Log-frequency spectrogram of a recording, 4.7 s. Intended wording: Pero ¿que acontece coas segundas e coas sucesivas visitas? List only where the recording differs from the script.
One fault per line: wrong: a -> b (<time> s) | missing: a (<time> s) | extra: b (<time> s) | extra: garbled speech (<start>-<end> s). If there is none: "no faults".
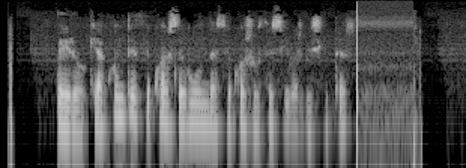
no faults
